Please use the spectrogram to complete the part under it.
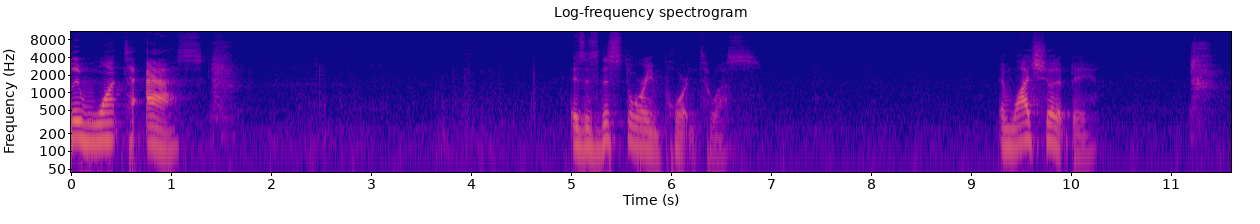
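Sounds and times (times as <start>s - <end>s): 
speech: 0.0s - 1.6s, 5.0s - 6.9s, 9.3s - 10.3s, 11.2s - 11.4s
person sneezing: 1.3s - 1.8s, 11.2s - 11.5s.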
